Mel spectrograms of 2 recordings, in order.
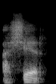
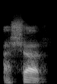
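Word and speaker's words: אשר: Because that's the most common meaning of that word when pronounced Asher. We saw here is Ashar, Ashar, a verb, meaning he went straight.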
